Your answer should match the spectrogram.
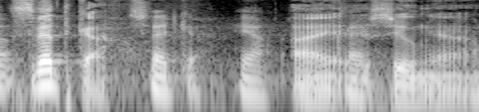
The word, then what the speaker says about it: Svedka: Am I pronouncing it correctly? Svedka.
